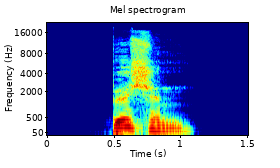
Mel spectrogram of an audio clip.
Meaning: dative plural of Busch
- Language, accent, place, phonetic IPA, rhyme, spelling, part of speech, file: German, Germany, Berlin, [ˈbʏʃn̩], -ʏʃn̩, Büschen, noun, De-Büschen.ogg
